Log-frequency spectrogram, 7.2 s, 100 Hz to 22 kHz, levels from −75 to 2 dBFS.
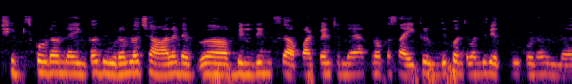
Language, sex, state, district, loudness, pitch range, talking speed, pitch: Telugu, female, Andhra Pradesh, Visakhapatnam, -18 LUFS, 185-200 Hz, 160 wpm, 195 Hz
